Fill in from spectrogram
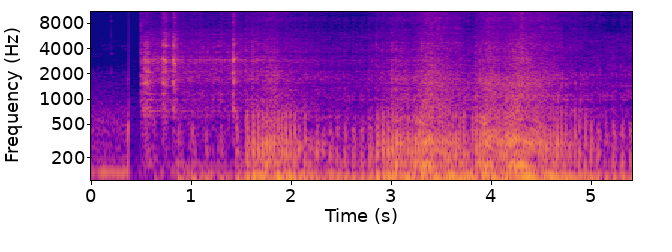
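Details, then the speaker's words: RPS Magician 250 Chinese CG-style single with over 10,000 miles: catches quickly, settles into an even thump and revs up and back down cleanly without stumbling, no smoke; still runs good. "Blinkers, but it still runs good. Let's fire it up, Chris."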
